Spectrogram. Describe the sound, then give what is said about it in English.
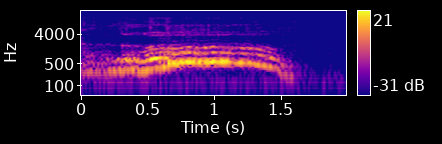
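A dog gives a single drawn-out howl on command, asked to sing, rising and wavering before sliding down and fading, fairly loud with no one talking over it. “Sing for me.”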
